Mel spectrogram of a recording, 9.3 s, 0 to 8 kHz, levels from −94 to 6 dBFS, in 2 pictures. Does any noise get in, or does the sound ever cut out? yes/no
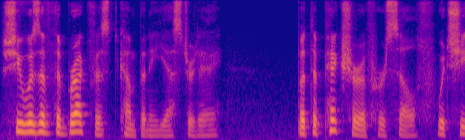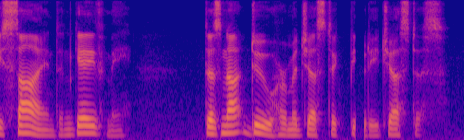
yes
